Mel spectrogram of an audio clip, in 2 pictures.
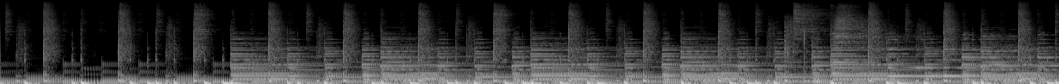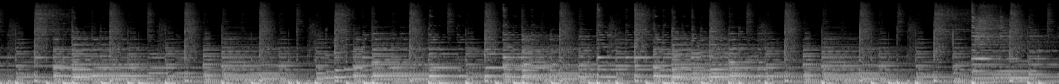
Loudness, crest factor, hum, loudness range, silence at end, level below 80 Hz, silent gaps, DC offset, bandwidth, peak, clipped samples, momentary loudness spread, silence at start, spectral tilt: -23 LUFS; 16 dB; none; 3 LU; 0 s; -24 dBFS; none; under 0.1%; 19 kHz; -4 dBFS; under 0.1%; 5 LU; 0 s; -6.5 dB/octave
